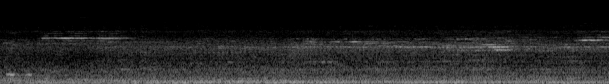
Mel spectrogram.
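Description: Outdoor ambience: a steady low rumble with short, high bird chirps, once near the start and again from about three to five seconds in.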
